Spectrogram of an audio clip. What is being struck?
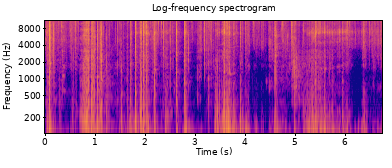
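Bar of soap cut with a blade.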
